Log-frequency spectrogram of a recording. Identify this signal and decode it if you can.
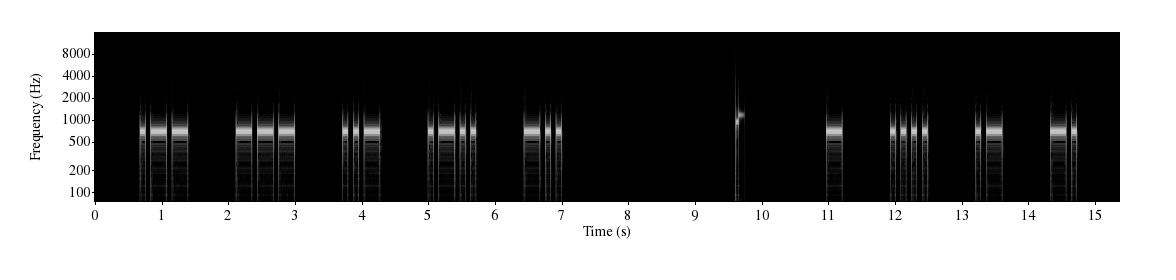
Morse code, heard as a keyed tone, about 15 wpm, spaced as for 9 wpm, 700 Hz. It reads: WOULD THAN
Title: 3x Character Spacing - Top 100 Words - 15wpm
